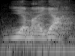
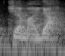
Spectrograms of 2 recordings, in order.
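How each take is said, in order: First: "Yemaya" with a Y opening; Lukumi pronunciation. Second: "Jemaya" opening on a J; J-variant pronunciation. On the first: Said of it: "So Lukumi". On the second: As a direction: say "Jemaya" with J instead of Y. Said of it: "or Jemaya". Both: Shown as a demonstration.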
